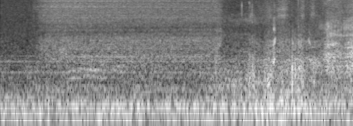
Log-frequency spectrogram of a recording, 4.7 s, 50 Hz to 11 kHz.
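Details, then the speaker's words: Case IH Early Riser 2000 series planter row unit pre-season check: clean sweep system pressurized via compressor and valve-slice buttons, steady soft hiss for a couple of seconds then fading, listening for air leaks in the lines. "so now you can listen for air leaks in that system and repeat with with each row unit"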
